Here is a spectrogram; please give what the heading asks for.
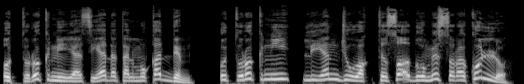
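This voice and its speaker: A man performs a young male intelligence officer in a spy audiobook, his voice pitched high above the narrator's, frantic and stubborn, bursting out in pleas and protests. The recording is dry and close. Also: moderate pace, dry recording, natural voice. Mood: agitated, pleading. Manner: excited, pleading outbursts.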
